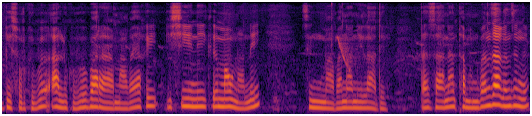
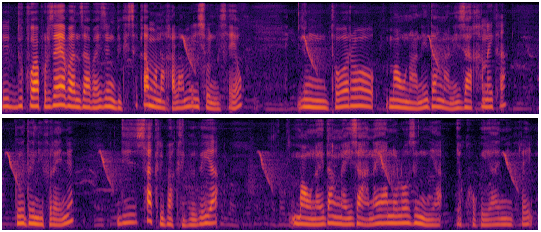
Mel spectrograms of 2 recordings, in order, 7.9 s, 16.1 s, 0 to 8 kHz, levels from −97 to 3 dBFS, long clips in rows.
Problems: none marked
